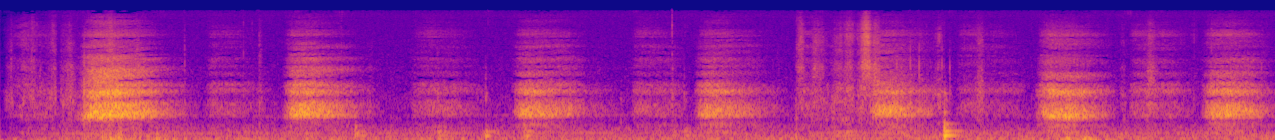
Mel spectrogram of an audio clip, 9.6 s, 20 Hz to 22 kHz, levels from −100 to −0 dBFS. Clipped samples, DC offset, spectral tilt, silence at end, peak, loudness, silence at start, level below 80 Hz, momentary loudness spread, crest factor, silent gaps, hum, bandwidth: under 0.1%; under 0.1%; -3.5 dB/octave; 0 s; -4 dBFS; -24 LUFS; 0 s; -40 dBFS; 19 LU; 24 dB; none; none; 16 kHz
